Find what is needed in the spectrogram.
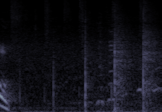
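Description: The falling tail of an exclaimed 'wow' at the start, then a few faint irregular taps and clicks.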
